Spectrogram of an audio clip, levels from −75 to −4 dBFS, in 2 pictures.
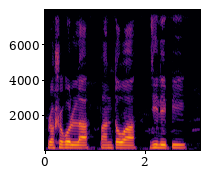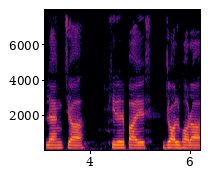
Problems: background sounds at intervals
